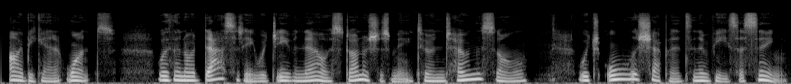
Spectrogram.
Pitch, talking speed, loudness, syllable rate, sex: 175 Hz, 175 wpm, -18 LUFS, 5.3 syllables/s, female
